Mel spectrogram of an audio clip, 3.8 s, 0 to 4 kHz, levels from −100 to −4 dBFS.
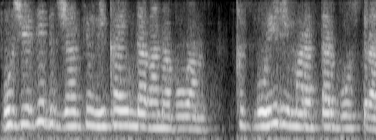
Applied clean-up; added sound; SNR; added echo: neural separator model SepFormer DNS4.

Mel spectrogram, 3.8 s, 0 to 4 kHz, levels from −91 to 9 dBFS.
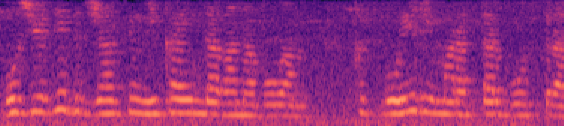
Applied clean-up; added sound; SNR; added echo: none; Chirp, tweet; 15 dB; reverberation time 0.2 s.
